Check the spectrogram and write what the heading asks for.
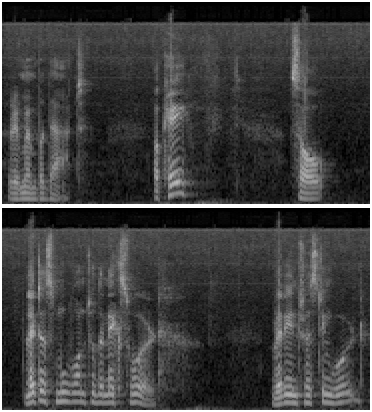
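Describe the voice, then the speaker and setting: Indian english guy teaching pronunciation, super slow, mellow low-key tone, keeps saying "right friends". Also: animated. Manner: drills each word slowly, repeating it and asking "right, friends?". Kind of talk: slow, emphatic pronunciation lesson.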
